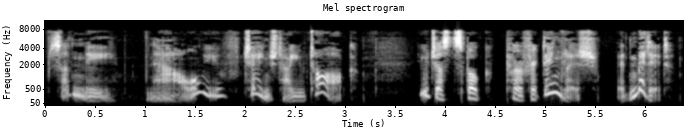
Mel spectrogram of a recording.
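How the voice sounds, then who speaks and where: A man's voice: a little high, huge pitch swings, unhurried, vocal fry, slightly rough, no room sound, highs cut off, heavily acted. A man playing an inquisitive, kindly woman visitor in an audiobook, questioning frankly. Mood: startled, accusing. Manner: questioning, frank, easily startled.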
